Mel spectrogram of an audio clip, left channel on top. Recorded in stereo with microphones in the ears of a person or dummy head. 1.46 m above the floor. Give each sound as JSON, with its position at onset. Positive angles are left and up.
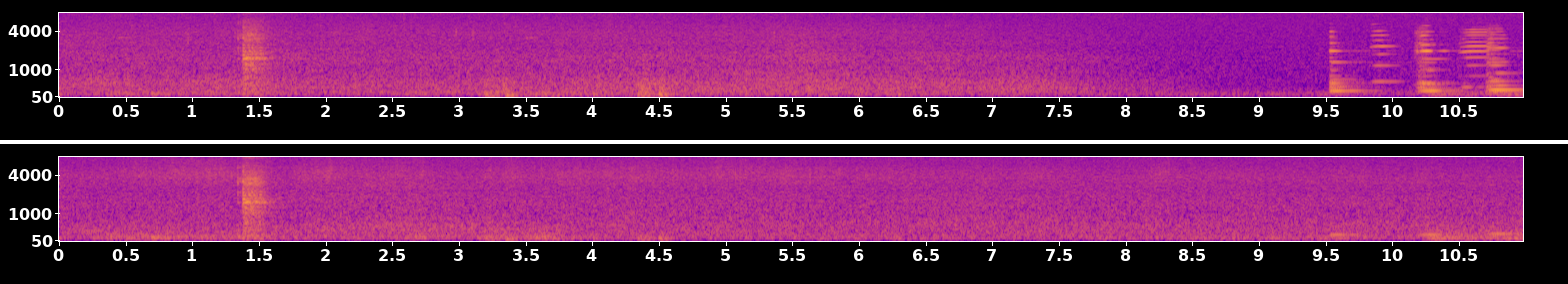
{"t": 1.3, "sound": "a hiss", "side_deg": -20, "distance_m": 1.6}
